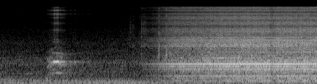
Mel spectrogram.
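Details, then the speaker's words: Horizontal boring mill starting up for line boring: a click then steady high electrical buzz with a whistling edge; motor runs and everything works, but the contactor is not fully making contact, causing the loud buzzing. "Okay, I have the machine running and you can hear a buzzing noise. I have a contact, but it's not quite contacting. The motor's running, everything's working, but it's making a lot of noise."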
